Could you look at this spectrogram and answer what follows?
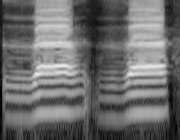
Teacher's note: ujung lidah kita menempel dengan gigi di atas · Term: huruf dalal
